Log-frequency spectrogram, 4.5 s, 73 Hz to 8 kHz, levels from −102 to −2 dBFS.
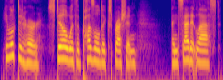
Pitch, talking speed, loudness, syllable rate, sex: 220 Hz, 175 wpm, -19 LUFS, 4.8 syllables/s, female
